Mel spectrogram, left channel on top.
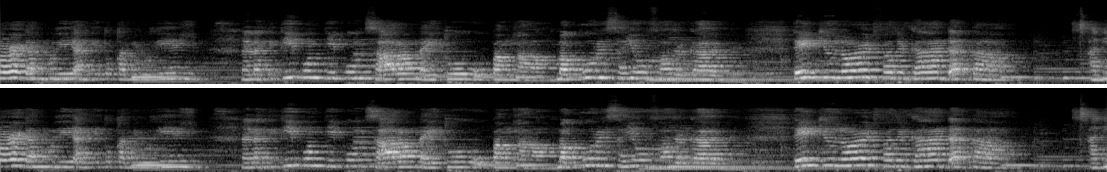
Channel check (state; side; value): normal; both; correlation -0.17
